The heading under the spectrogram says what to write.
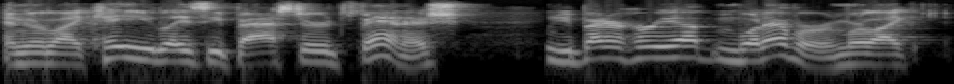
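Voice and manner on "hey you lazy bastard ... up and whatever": put-on yelling as a light, high jeer. Retelling how men in a truck yelled at the team: imitating men yelling. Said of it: "yelling at us".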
